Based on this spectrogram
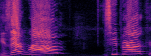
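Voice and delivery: Ophelia voice. Pretend. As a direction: squeal it with hopeful excitement. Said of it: "Ophelia's like".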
